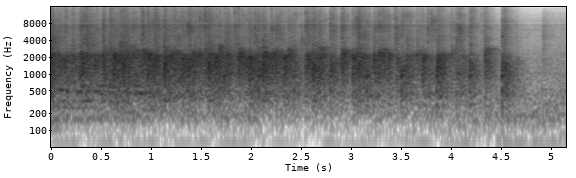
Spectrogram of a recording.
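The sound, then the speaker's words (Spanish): A crowd breaks into sustained applause for the Lord, dense overlapping claps holding steady for several seconds before thinning into scattered claps and fading out. “Si le va a dar aplauso, se al Señor, por favor.”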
